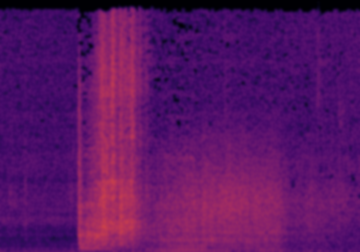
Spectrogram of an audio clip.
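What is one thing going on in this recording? A small engine pump starts with a hiss and runs.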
